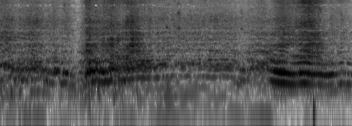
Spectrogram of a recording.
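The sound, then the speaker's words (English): A NASCAR Cup Chevrolet Camaro race car's engine revs and roars as it does donuts near a town square. The engine note swells into two louder surges, with no talk. “Elliott returning to Dawsonville, where he drove his NASCAR Cup Chevrolet Camaro around town, then did several donuts near the town square.”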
